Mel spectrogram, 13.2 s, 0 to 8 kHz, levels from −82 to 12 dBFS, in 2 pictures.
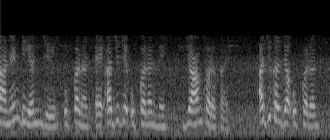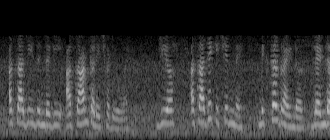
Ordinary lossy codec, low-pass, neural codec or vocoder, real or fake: AAC, 16 kbps; 7.2 kHz; none; real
